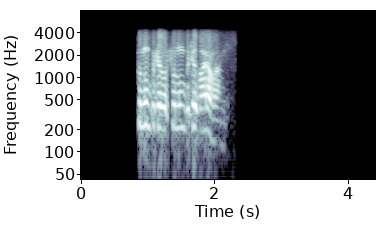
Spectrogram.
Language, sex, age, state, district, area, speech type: Santali, male, 30-45, West Bengal, Bankura, rural, conversation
